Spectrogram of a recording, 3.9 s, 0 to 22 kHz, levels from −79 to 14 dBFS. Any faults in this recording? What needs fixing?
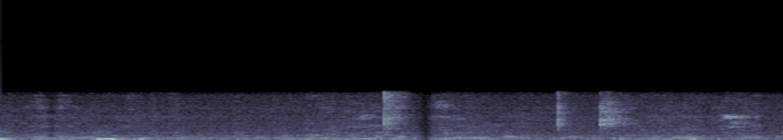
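The other side's voice is leaking through for the whole clip, from 0.0 to 3.9 s, a second voice sitting roughly 10 dB against the main talker. That's likely a loudspeaker feeding back into the mic with the echo canceller not fully removing it. Headphones on the talker's end, or retuning the echo canceller, would prevent it.

Around 3.18 to 3.36 s, chunks play out of order. A 60 ms block showed up two chunks late and got slotted after audio that should follow it, so you hear a brief jumbled stretch across the three hard joins. A jitter buffer that reorders by sequence number before playback would fix it.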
